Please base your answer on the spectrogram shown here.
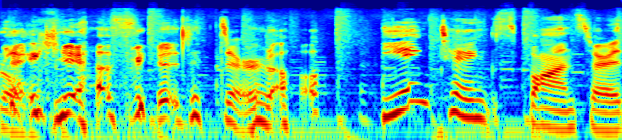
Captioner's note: laughs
